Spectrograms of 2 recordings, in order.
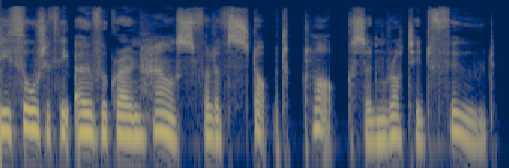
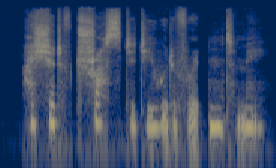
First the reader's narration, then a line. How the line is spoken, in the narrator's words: she whispered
